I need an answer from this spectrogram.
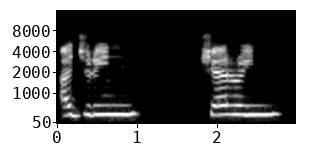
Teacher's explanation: अगर रा के नीचे दो जेर है तो हम इसको पढ़ेंगे बारीक, अजरिन, शर्रिन।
